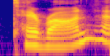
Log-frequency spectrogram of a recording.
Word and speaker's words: Tehran: I'm from the city Tehran, or Tehran, as you some people want to pronounce it. It's always difficult to pronounce things. Like, if I want to pronounce it in Farsi, it's something else. And if I want to pronounce it in English, it sounds funny.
